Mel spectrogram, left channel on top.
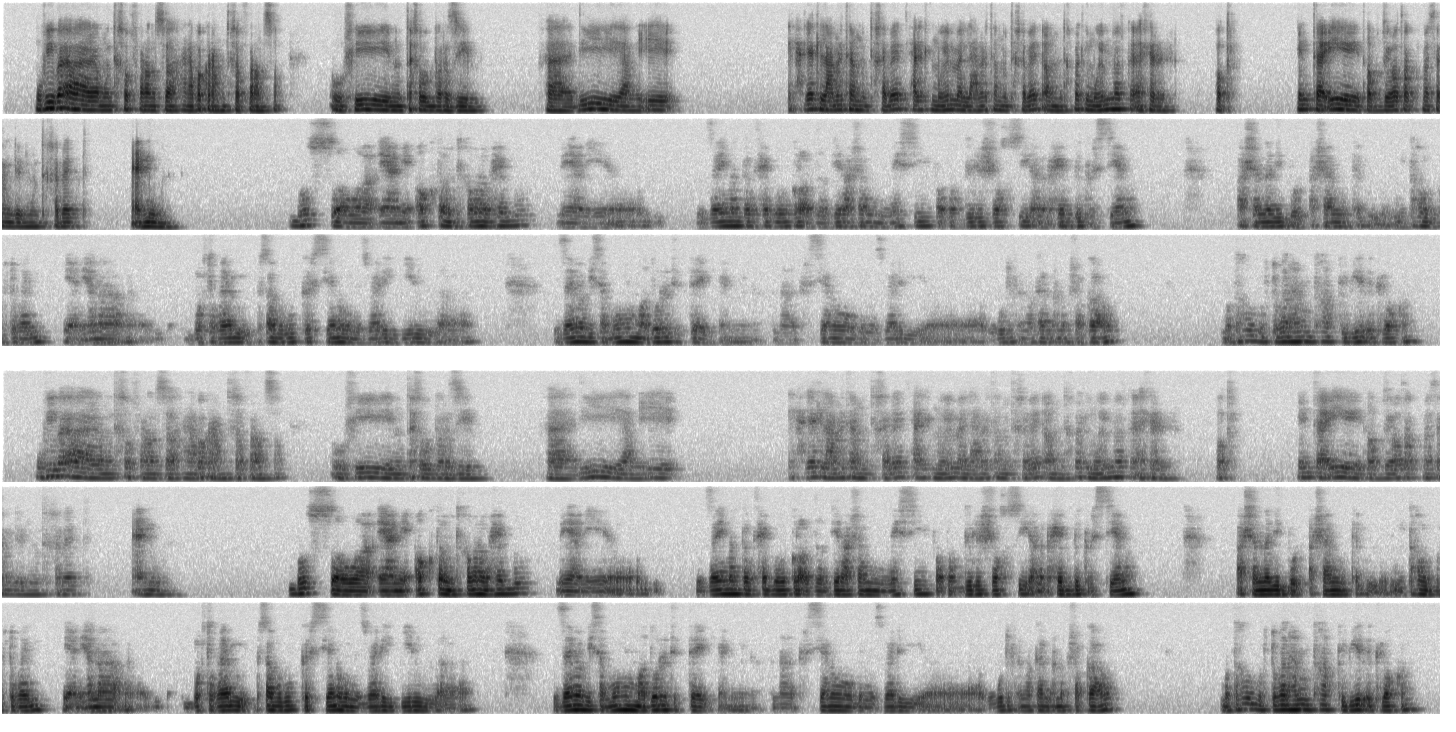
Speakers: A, on the left; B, on the right.
A: وفي بقى منتخب فرنسا أنا بكره منتخب فرنسا وفي منتخب البرازيل فدي يعني إيه الحاجات اللي عملتها المنتخبات الحاجات المهمة اللي عملتها المنتخبات أو المنتخبات المهمة في آخر فترة أنت إيه تفضيلاتك مثلا للمنتخبات عموما؟
B: بص هو يعني أكتر منتخب أنا بحبه يعني زي ما أنت بتحب ممكن الأرجنتين عشان ميسي فتفضيلي الشخصي أنا بحب كريستيانو عشان نادي البر... عشان المنتخب البرتغالي يعني أنا البرتغال بسبب وجود كريستيانو بالنسبة لي دي ال- زي ما بيسموهم مادورة التاج يعني أنا كريستيانو بالنسبة لي آه، وجوده في أي مكان أنا بشجعه منتخب البرتغال هل منتخب كبير إطلاقا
